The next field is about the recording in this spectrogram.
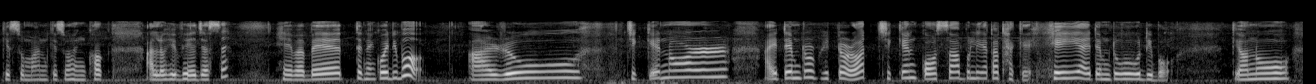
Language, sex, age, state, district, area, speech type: Assamese, female, 18-30, Assam, Dibrugarh, rural, spontaneous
